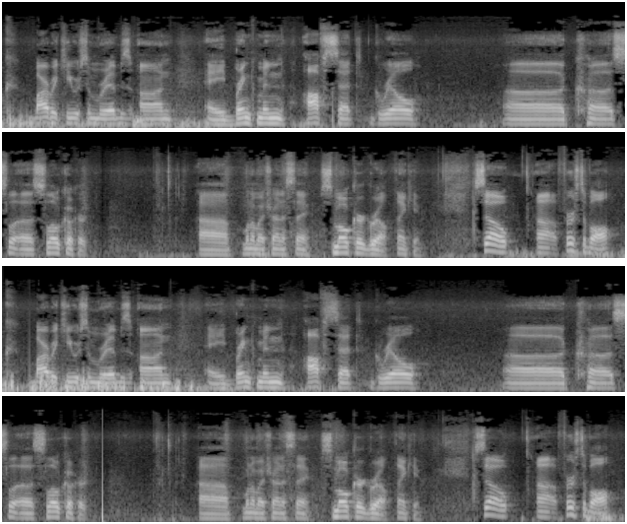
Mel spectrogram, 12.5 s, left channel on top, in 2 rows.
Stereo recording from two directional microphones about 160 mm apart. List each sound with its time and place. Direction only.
0.0 s speech: 5° left (ahead or behind)
2.3 s speech: 45° left (ahead or behind)
3.7 s speech: 20° left (ahead or behind)
8.2 s speech: 30° left (ahead or behind)
11.4 s speech: 10° left (ahead or behind)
